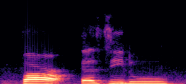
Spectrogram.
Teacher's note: زائی کی آواز سیٹی کی آئے گی، کسرہ باریک پڑھی جائے گی. · عین وسط حلق سے ادا کرنا ہے، اور اس کو فا نہیں کہنا، فا بس سٹاپ کرنی آواز.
